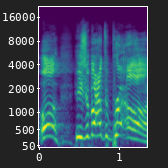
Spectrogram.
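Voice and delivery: overexcited announcer voice, high and swooping. Complaining about sportscasters, the speaker imitates a mock-overexcited sports announcer. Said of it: "trying to make it sound like he just won the Super Bowl".

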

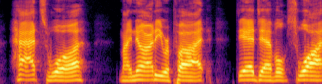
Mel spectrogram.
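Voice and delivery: playful, put-on Boston accent done for fun. Going through Colin Farrell's film credits for the others, put-on Boston accent. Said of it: "You doing that accent?".

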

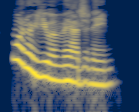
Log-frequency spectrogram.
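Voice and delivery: said quickly. A narrator reads a woman's question to a man, asked quickly. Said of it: "She asked quickly".

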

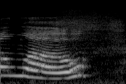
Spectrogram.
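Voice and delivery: shrill, very high, loud acted-out scream. Retelling a character's fit of punching walls: imitating a scream.

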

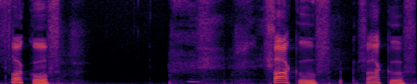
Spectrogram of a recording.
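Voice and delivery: high-pitched, sing-song British accent. Repeating a phrase backwards with friends, in a British accent. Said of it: "you sound British".

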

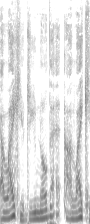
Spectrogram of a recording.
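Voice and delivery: mock smug, slimy, oily tone. Imitating a contestant telling a woman he likes her: imitating a slimy suitor. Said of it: "it was just so slimy".

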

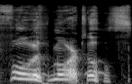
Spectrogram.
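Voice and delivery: very high-pitched, taunting gator monster villain voice. Joking about a giant gator face rising from the water: voicing the giant gator monster. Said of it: "And was like".

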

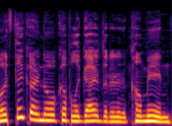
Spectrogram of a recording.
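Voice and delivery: goofy, dopey, dim-witted voice. Retelling what Ethan said about next season, in a doofus voice. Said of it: "I don't know why I gave him a doofus voice".

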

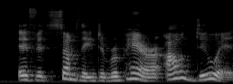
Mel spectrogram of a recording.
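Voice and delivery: ordinary delivery

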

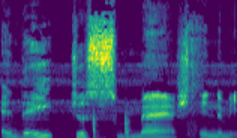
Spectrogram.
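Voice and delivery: plain

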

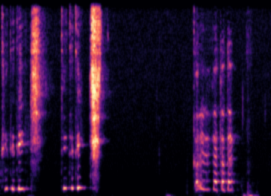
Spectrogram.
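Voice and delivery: silly, very high, chirpy tee-tee noises.

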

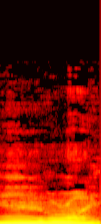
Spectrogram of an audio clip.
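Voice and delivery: gloomy, mopey, defeated tone. Retelling how a friend answered each morning, Eeyore-like voice. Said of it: "Sounded like Eeyore".

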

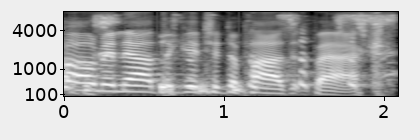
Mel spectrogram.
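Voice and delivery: very high, loud, belted Jamaican accent. Trading accent bits with co-hosts, deliver this in a Jamaican Mario voice. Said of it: "Jamaican Mario?".

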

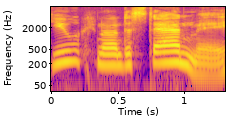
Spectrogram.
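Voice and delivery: cheesy put-on British accent. Retelling the movie scene where he talks to a snake, as Harry in fake British accent. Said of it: "You're gonna do the fake British accent".

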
